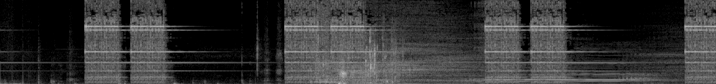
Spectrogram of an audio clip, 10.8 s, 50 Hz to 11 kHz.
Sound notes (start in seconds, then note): 4.6 sound of knife being removed and blood gushing; 7.2 sound of phone still ringing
